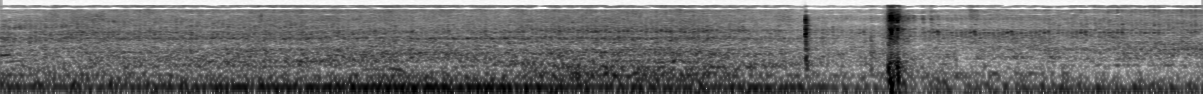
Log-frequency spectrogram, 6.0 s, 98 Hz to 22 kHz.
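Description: Ford F-350 plow truck's engine idling with a steady low hum, and one sharp click about four and a half seconds in.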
